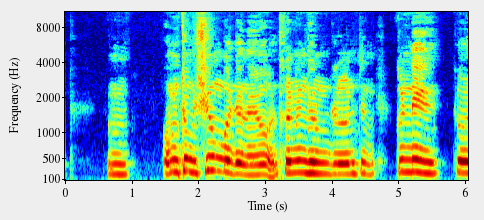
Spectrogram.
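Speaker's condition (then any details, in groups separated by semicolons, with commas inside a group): Brain lesion disability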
